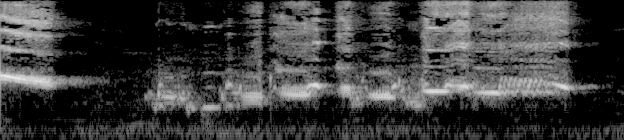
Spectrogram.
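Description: A woman's magpie whistles and warbles as she chats with it: a bright opening note, a brief pause, then a run of varied, fluting, gliding notes at a fairly steady loudness, with no talking.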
